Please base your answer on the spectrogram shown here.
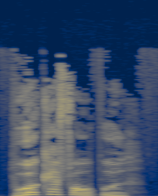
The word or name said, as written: burkaforbud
